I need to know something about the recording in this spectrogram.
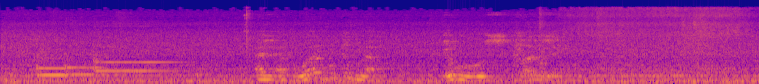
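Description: A train rumbles low and steadily.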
